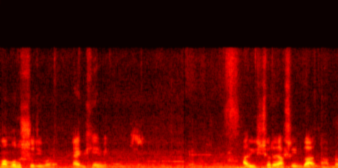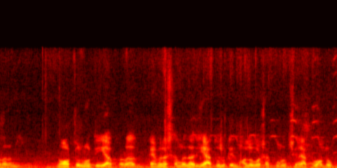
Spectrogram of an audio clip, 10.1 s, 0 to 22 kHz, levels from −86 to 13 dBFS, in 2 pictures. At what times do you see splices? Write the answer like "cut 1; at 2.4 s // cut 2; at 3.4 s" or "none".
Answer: cut 1; at 2.8 s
